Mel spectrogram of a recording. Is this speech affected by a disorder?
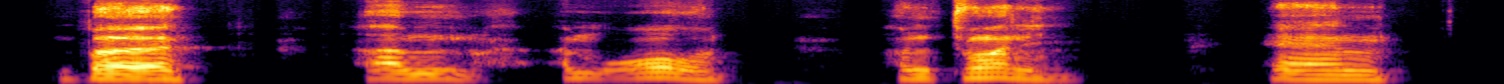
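Yes: cerebral palsy.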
